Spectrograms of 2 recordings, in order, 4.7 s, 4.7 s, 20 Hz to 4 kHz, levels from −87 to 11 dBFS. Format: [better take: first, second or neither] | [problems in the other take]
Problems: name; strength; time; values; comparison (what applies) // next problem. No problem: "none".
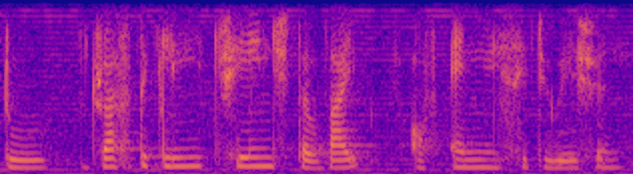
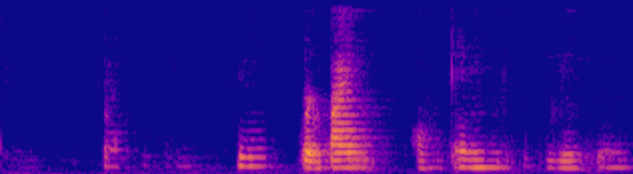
first | noise reduction (neural mask model DeepFilterNet 3)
